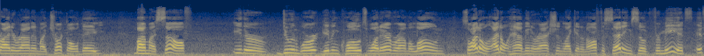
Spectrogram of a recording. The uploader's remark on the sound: LIVE from Bolivar. Sit down live from the beach.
